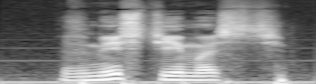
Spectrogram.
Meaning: capacity
- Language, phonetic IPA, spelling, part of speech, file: Russian, [vmʲɪˈsʲtʲiməsʲtʲ], вместимость, noun, Ru-вместимость.ogg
